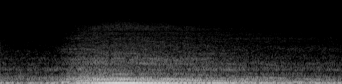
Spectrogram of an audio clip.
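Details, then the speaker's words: 2002 Mercedes-Benz CL500 C215, dragged car with mangled radiator, power steering not hooked up: one deep rev swells and falls back with an uneven, lumpy note. It runs rough, cause unknown; a separate rattle is possibly a heat shield. "that but it does run rough of course"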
